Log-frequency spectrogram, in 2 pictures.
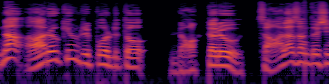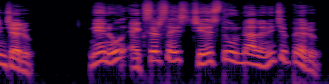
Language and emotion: Telugu, happy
